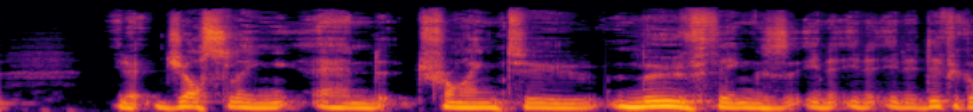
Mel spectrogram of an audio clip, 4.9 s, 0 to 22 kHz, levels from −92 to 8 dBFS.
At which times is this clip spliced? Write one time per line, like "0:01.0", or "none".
0:03.0

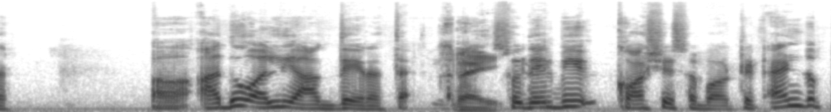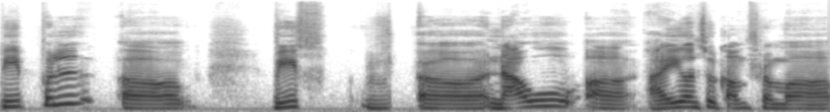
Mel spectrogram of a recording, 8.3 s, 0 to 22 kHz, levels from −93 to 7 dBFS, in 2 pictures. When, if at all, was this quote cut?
none

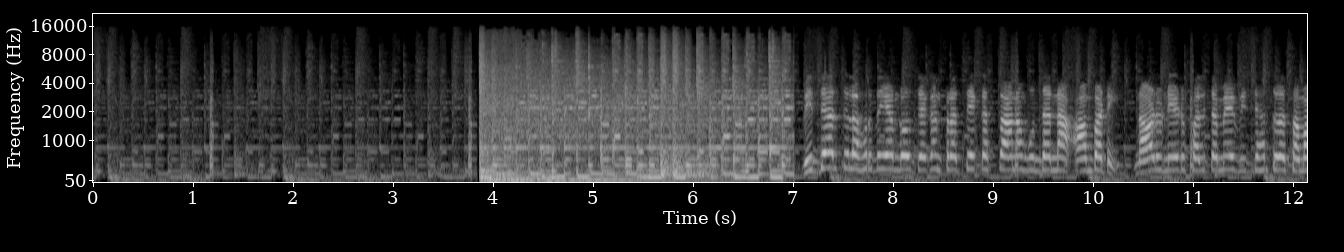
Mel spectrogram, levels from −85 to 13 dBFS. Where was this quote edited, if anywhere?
none

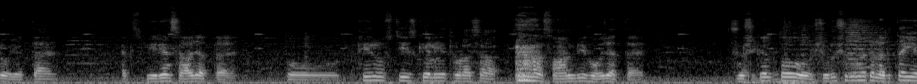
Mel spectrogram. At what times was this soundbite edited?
none

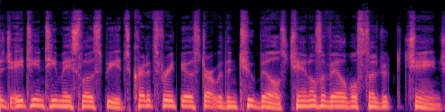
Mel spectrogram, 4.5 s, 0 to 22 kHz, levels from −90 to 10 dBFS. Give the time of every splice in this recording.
0:01.8

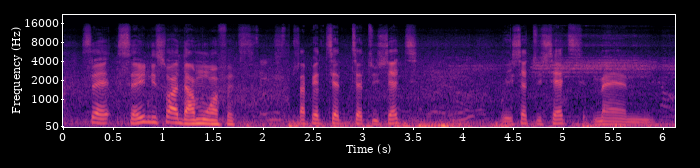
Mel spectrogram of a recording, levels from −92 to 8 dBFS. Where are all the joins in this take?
0:02.3

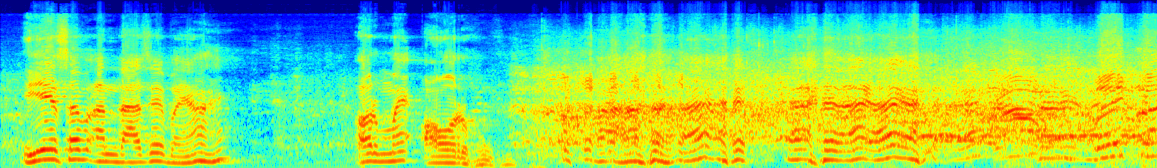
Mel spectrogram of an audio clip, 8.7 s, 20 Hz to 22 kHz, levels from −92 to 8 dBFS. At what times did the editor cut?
none

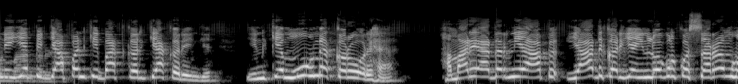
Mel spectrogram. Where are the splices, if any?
none

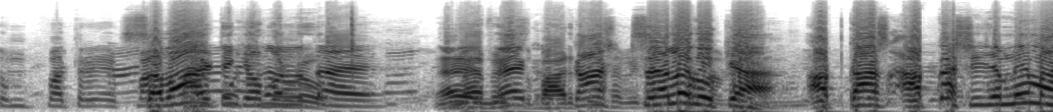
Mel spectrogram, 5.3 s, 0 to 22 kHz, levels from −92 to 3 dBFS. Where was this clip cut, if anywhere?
0:02.0

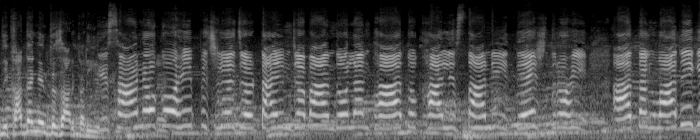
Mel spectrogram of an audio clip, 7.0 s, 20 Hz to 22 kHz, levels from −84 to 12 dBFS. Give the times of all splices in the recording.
none

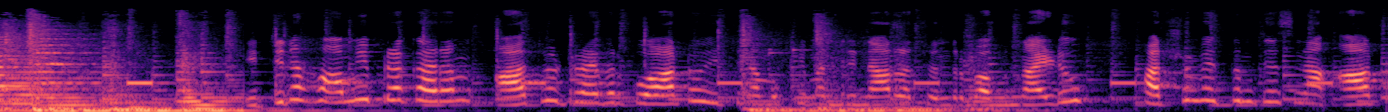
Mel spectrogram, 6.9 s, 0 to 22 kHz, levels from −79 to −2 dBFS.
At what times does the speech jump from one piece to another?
0:01.2

